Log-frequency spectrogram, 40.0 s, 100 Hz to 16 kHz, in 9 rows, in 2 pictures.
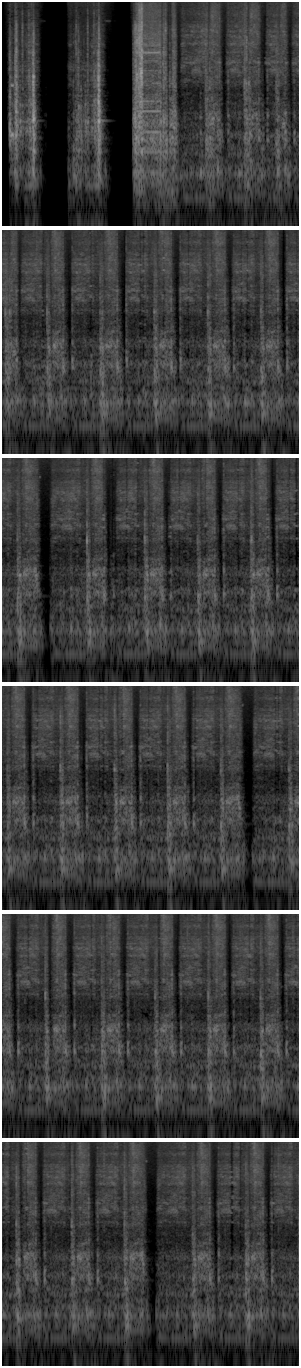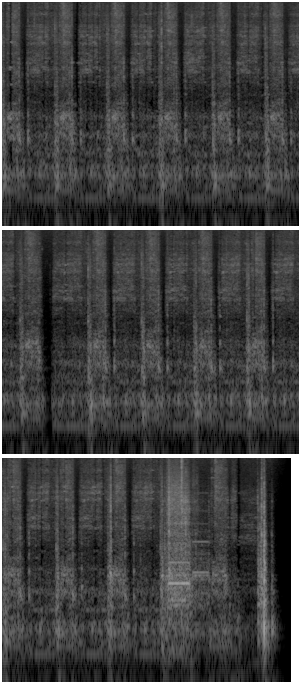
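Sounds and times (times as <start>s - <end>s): printer whirring and clattering: 0.1s - 39.8s.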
